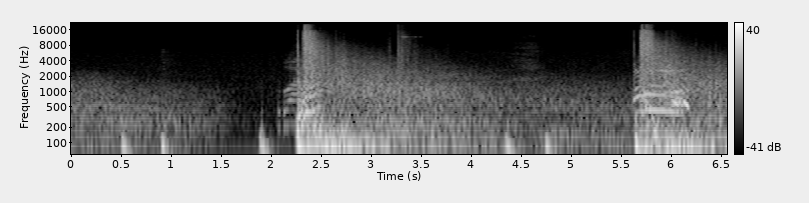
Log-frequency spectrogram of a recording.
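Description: Gunfire in the zombie video game The New Z: a few soft thuds, then two loud, close blasts several seconds apart, each followed by a lingering noisy tail.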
